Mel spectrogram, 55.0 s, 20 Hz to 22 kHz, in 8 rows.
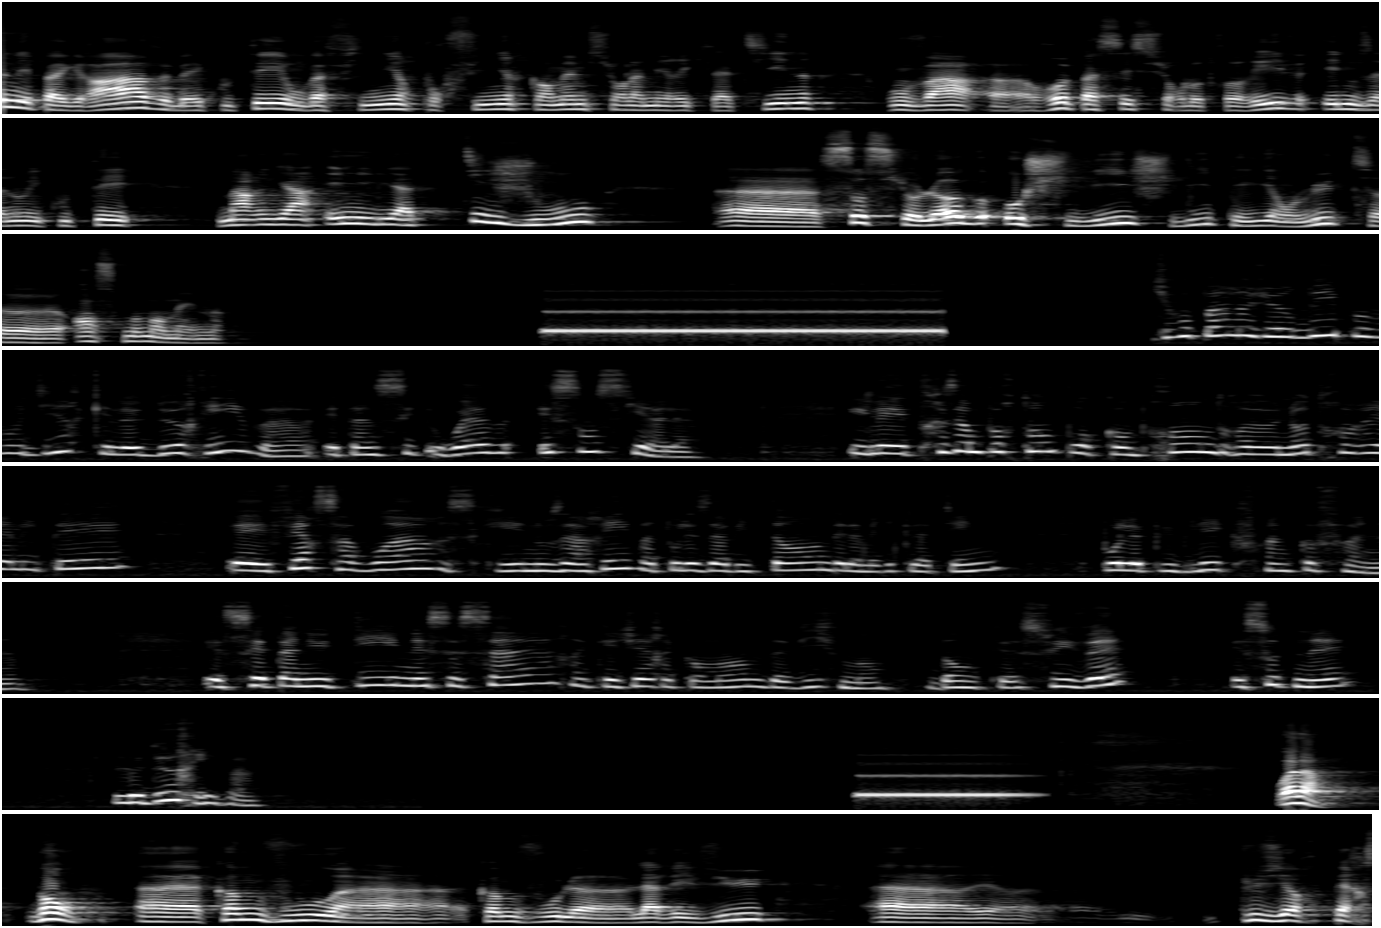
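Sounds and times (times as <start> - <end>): telephone call tone beep: 16.5 - 18.6, 45.6 - 46.6.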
